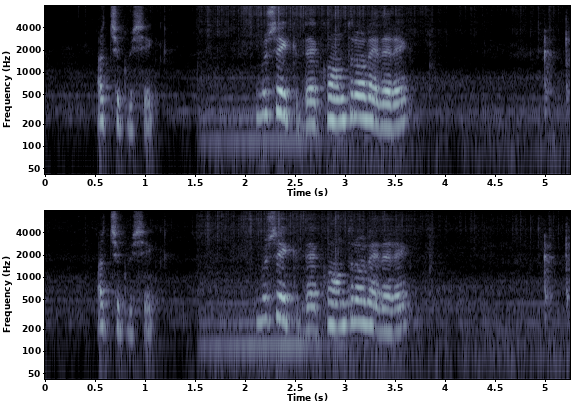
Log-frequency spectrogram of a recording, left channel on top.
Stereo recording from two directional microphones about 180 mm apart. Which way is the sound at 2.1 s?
70° left (ahead or behind).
